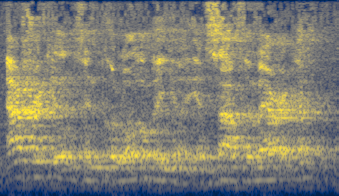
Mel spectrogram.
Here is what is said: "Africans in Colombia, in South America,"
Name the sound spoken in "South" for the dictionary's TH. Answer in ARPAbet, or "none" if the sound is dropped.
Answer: TH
